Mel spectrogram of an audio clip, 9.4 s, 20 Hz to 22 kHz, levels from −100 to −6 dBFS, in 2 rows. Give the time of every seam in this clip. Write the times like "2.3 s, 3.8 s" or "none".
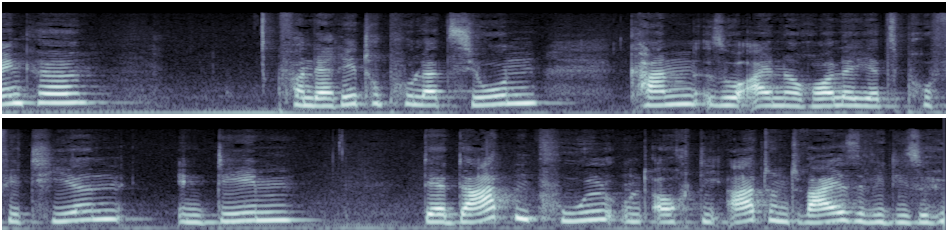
none

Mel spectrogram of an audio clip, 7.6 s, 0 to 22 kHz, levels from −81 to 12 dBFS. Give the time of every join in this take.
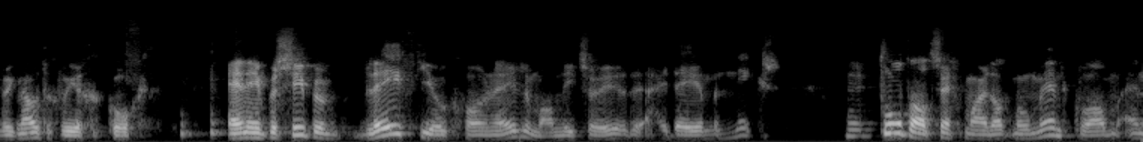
none

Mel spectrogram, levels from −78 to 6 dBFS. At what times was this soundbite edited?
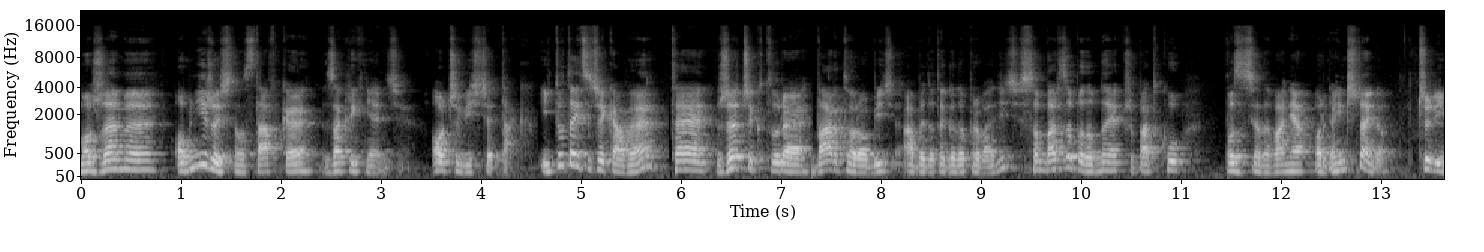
none

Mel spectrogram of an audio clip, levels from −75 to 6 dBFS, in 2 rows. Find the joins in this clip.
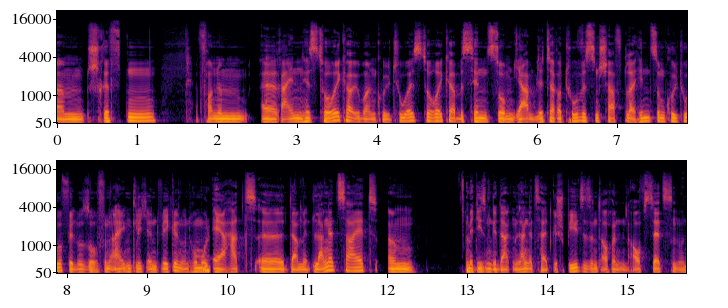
9.8 s

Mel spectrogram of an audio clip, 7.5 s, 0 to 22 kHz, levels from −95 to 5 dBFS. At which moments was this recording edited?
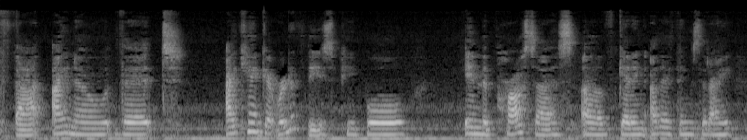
4.6 s

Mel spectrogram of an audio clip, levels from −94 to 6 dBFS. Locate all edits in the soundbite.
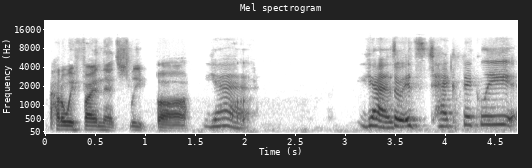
1.5 s, 3.5 s

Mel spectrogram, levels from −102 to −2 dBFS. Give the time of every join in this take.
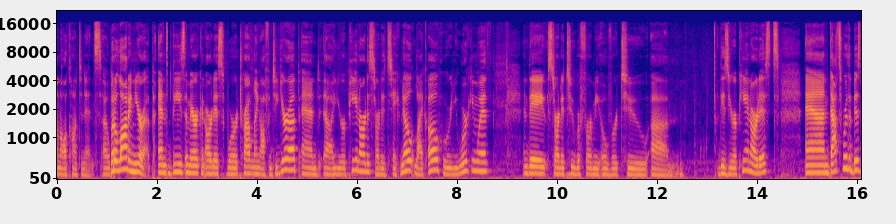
1.0 s, 2.2 s

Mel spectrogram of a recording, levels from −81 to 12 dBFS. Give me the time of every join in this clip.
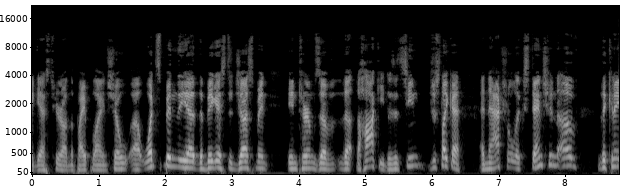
none

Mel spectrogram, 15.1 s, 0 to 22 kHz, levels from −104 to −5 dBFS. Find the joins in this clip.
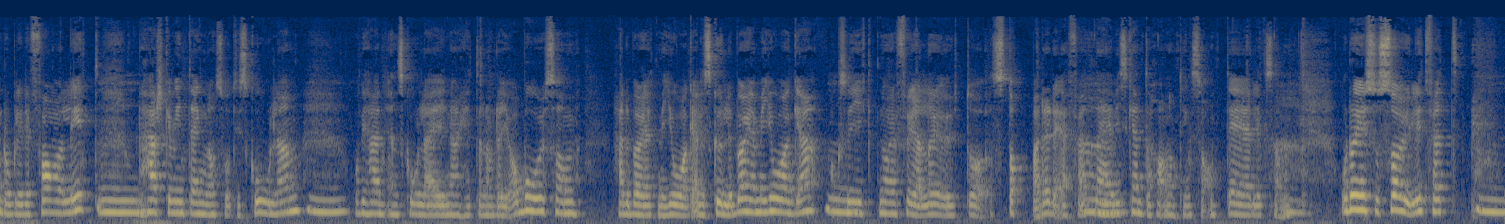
3.8 s

